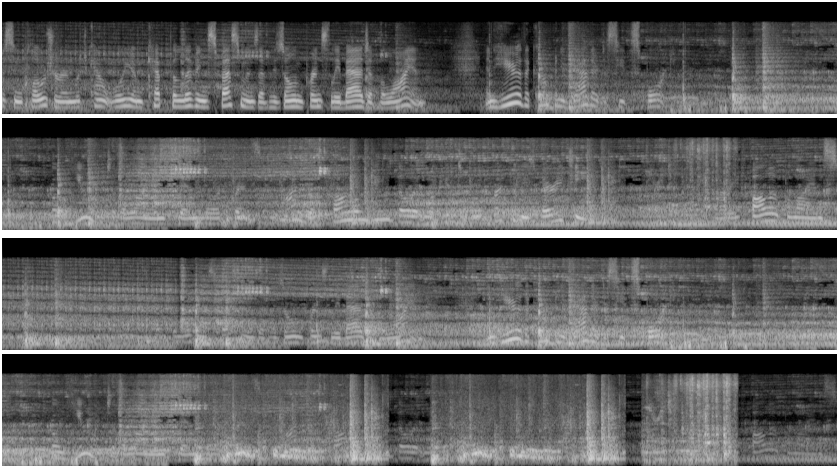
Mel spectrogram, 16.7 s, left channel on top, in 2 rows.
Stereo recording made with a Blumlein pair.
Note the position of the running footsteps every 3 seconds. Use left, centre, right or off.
right, right, left, left, off, off.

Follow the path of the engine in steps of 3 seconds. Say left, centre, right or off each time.
right, right, right, centre, left, left.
